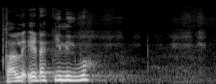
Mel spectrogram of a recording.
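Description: A man speaks briefly, then a felt-tip marker writes faintly on a whiteboard for about a second in a small room.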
